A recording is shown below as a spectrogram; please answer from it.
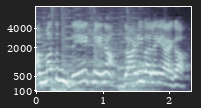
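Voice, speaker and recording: एक अभिनेत्री द्वारा निभाई गई बेबाक और चुलबुली जवान लड़की, जो सबको छेड़ती रहती है। उसकी आवाज़ बहुत ऊँची है। पीछे संगीत साफ़ सुनाई देता है।. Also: female voice, high-pitched, brisk, over music, close to an everyday voice. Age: young adult. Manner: teasing, cheeky. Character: brash outgoing young woman wanting a car-owning groom. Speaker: lead character. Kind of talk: TV drama acting.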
